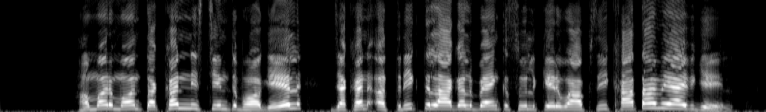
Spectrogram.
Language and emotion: Maithili, happy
